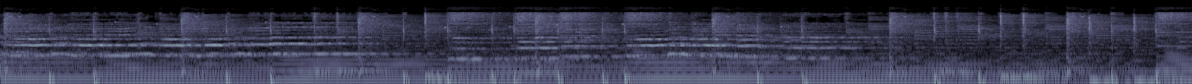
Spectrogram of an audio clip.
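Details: A loud song with singing and dense instrumental backing plays throughout, with no animal voice heard.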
